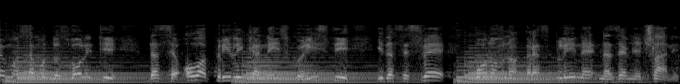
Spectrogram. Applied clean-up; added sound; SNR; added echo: none; Acoustic guitar / Strum; 3 dB; none.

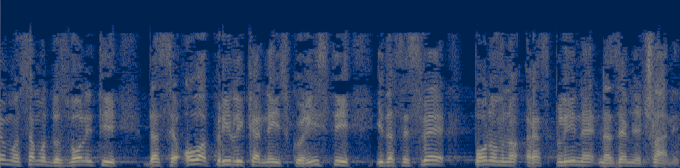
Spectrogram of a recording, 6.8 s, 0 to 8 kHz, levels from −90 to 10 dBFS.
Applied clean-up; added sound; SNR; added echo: none; none; none; none.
